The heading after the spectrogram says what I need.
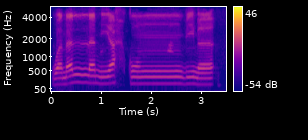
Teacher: خلي بالك برضو من الإخفاء الشفوي والميم اللي وراها باء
